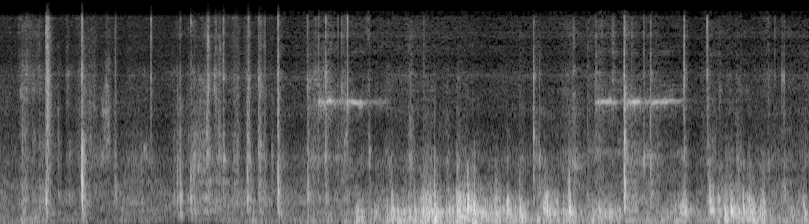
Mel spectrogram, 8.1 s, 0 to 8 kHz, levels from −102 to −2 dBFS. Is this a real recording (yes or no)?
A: no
